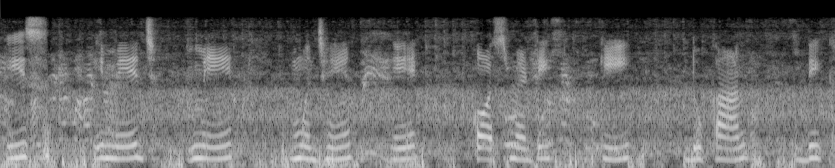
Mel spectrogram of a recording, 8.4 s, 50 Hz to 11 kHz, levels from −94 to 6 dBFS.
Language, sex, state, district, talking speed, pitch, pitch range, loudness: Hindi, female, Madhya Pradesh, Dhar, 65 wpm, 230 Hz, 220-245 Hz, -16 LUFS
